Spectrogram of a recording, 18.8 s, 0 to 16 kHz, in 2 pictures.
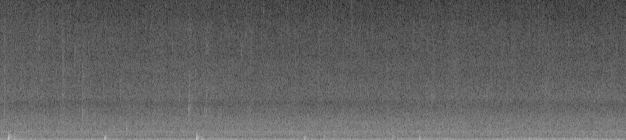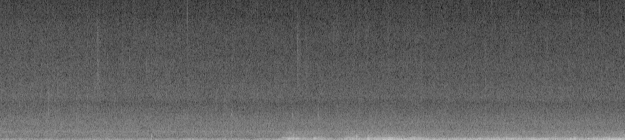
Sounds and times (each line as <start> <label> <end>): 0.0 Dropping water makes some drum sounds 7.8
0.0 Heavy rain 18.7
